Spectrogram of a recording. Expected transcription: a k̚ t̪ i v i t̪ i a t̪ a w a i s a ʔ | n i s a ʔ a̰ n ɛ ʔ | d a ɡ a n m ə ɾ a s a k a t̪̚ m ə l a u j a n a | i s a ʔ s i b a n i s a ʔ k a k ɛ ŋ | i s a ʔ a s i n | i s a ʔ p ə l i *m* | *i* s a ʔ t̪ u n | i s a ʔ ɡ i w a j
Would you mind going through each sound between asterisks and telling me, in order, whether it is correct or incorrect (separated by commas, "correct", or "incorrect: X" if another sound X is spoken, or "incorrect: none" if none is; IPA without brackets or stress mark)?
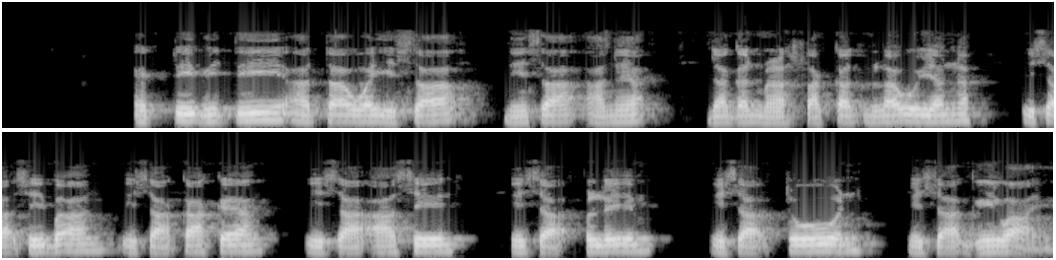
correct, correct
